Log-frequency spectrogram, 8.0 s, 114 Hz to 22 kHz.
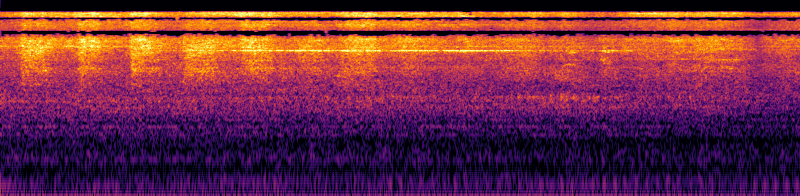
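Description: A long freight train, headed by two EMD G26MC-2U (CC 202) diesel locomotives, rolling past with a steady low rumble. Its wheels clack rhythmically over the rail joints for the first few seconds.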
